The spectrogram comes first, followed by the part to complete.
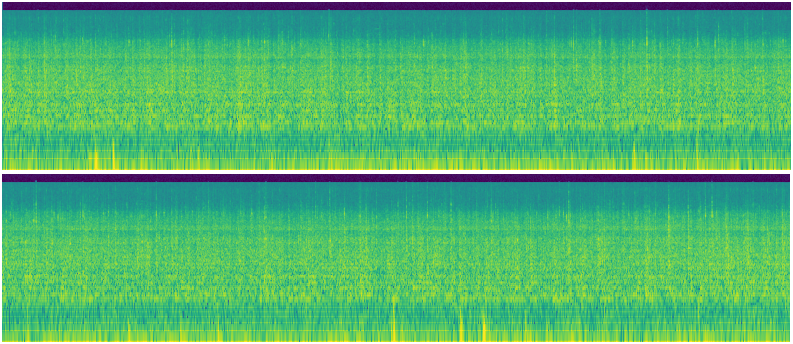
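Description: Steady rain falling, with a low rumble underneath and a few brief low thumps scattered through it, two close together near the start and a few more in the last third.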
